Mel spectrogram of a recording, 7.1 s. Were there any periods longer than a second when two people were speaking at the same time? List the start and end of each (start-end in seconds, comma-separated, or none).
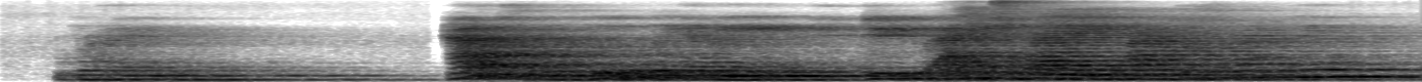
4.7-6.3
